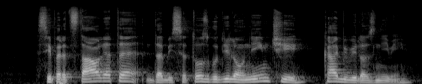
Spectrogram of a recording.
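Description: Nothing here sounds broken: the speech comes through steady and intact, with no technical faults to point to at any moment.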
